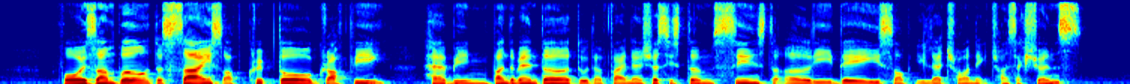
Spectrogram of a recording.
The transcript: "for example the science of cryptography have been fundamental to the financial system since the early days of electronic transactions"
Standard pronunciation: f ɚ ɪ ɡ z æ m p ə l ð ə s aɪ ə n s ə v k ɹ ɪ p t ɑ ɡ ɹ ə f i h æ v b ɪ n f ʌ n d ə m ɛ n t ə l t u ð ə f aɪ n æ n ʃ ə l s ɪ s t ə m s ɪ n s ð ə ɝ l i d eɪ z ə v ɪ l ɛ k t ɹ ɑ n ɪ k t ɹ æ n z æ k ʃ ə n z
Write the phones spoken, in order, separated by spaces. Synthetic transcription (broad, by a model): f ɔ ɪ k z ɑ m p ə l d ə s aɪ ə s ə f k ɹ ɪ p t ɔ ɡ ɹ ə f i h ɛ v b ɪ n f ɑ n d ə m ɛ n t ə l t u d ə f aɪ n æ n ʃ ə l s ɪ s t ə m s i n s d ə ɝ l i d eɪ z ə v ɪ l ɛ k t ɹ ɑ n ɪ k t ɹ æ n s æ k ʃ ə n s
